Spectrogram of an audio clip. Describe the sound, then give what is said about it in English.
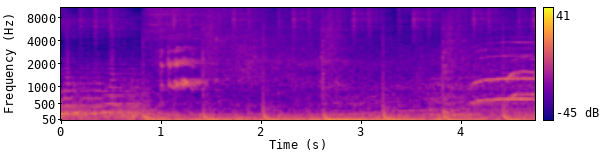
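A Cybertruck Tri-Motor electric pickup, while towing a 911, drag racing a 911 sports car: a loud, steady vehicle roar with sharp rising whines and short tire squeals, punctuated by regular thumping beats, no voices. “So the Cybertruck, and this is the Tri-Motor, if I'm not mistaken, while pulling a 911, beat a 911 in a drag race.”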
